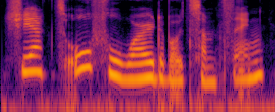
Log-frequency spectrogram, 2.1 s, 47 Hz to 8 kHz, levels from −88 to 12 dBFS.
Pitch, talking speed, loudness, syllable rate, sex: 245 Hz, 175 wpm, -16 LUFS, 6.3 syllables/s, female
